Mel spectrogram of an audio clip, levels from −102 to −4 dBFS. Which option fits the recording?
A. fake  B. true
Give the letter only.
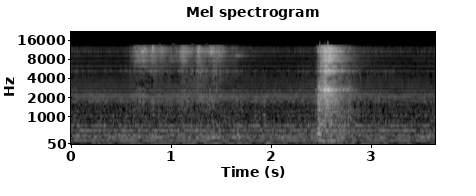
A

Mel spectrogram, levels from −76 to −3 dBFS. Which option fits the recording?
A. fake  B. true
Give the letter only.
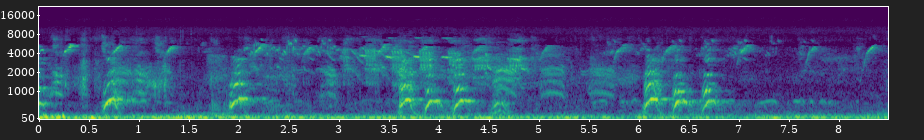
B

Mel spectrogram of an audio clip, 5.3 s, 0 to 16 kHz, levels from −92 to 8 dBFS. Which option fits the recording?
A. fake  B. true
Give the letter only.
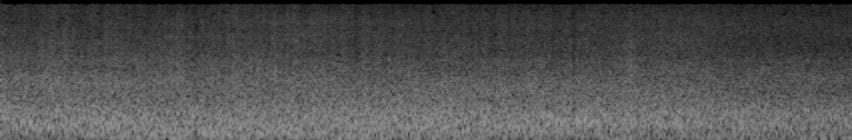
B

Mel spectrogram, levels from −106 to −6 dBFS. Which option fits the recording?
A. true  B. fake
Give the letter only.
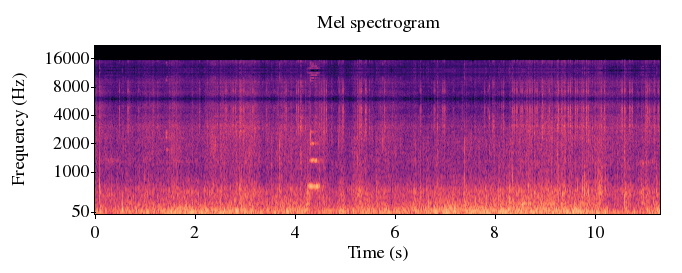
A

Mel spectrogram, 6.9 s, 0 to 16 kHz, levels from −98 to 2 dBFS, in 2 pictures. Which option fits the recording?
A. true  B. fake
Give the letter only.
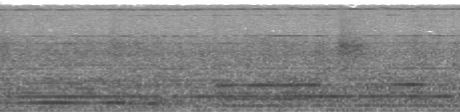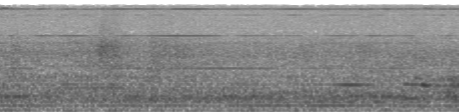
A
